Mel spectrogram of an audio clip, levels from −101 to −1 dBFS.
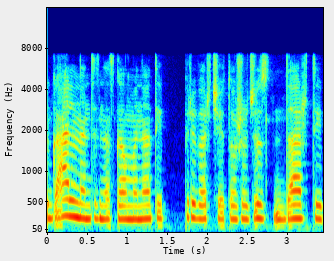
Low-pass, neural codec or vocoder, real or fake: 7.2 kHz; none; real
